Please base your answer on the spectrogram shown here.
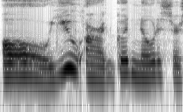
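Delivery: ordinary delivery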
